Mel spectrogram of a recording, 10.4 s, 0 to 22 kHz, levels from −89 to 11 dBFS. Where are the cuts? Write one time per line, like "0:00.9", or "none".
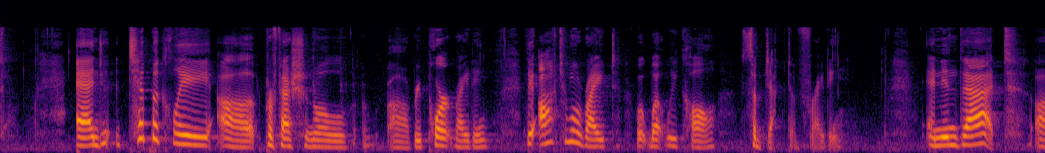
0:02.6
